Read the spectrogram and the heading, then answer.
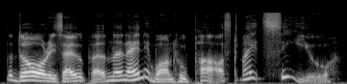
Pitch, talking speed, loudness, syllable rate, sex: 170 Hz, 205 wpm, -17 LUFS, 4.9 syllables/s, male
